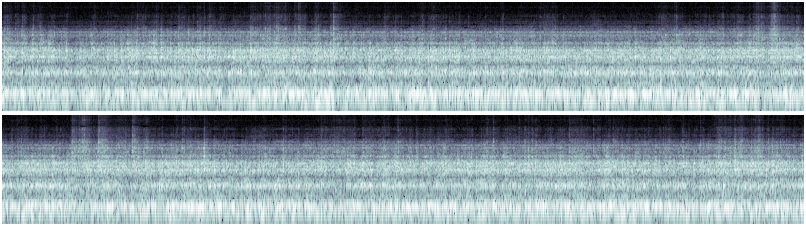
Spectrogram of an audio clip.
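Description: Steady roar of a downhill race kart rolling fast on asphalt, heard from on board the kart.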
